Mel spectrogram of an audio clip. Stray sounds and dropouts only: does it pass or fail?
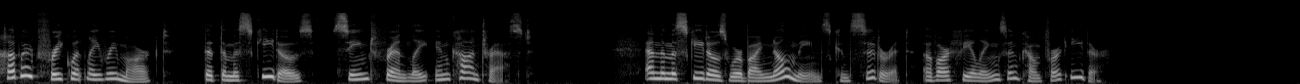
pass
